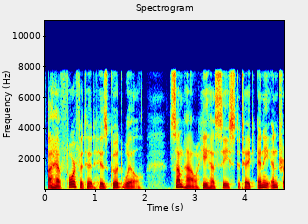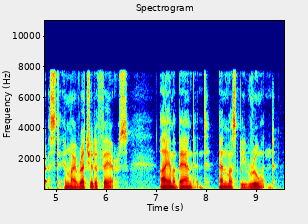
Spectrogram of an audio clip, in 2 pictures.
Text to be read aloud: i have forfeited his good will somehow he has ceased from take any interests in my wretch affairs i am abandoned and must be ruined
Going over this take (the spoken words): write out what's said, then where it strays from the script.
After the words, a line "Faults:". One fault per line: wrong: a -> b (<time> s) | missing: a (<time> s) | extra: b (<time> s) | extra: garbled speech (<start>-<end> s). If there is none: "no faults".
i have forfeited his good will somehow he has ceased to take any interest in my wretched affairs i am abandoned and must be ruined
Faults:
wrong: from -> to (3.8 s)
wrong: interests -> interest (4.4 s)
wrong: wretch -> wretched (5.4 s)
